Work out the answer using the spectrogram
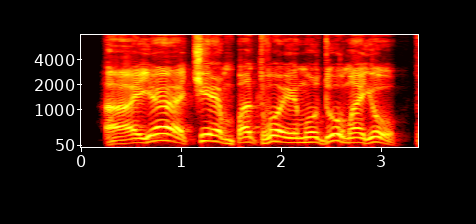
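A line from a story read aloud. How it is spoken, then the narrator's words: Angry roar. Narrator (Russian): взревел Стоик Обширный, в гневе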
